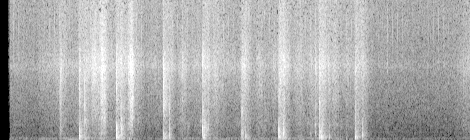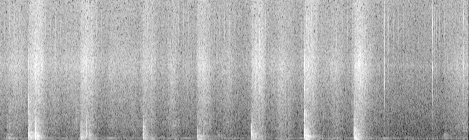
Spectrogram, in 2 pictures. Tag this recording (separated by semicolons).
cartoon; effect; soundesign; Steps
